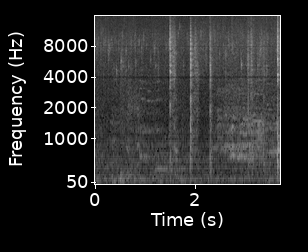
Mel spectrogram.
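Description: Ginger added to garlic frying in a pan for a sweet and sour fish sauce, a quiet steady sizzle with a few sharp clicks and scrapes of stirring, close by and without speech.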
